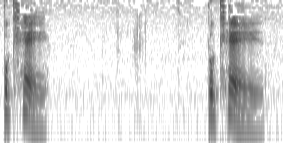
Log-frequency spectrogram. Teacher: 这是个外来字，后面的▁t▁不发音的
